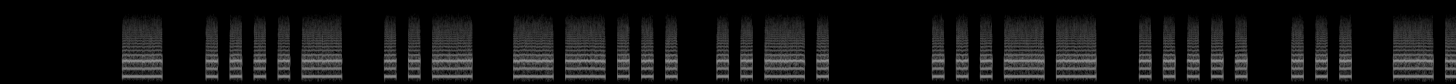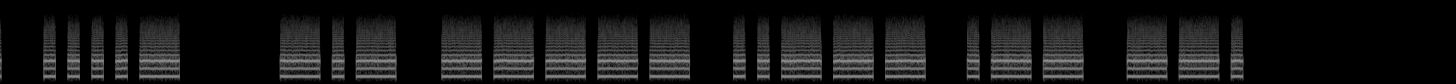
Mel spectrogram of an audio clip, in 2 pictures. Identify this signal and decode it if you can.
Morse code, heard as a buzzer, hand-sent with a paddle, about 10 wpm. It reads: T4U7F 35SN4 K02WG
